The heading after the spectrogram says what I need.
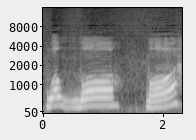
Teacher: Allah mad tabi'i karena ada fathah berdiri di atas huruf lam jalalah dibaca panjang 2 harokat.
